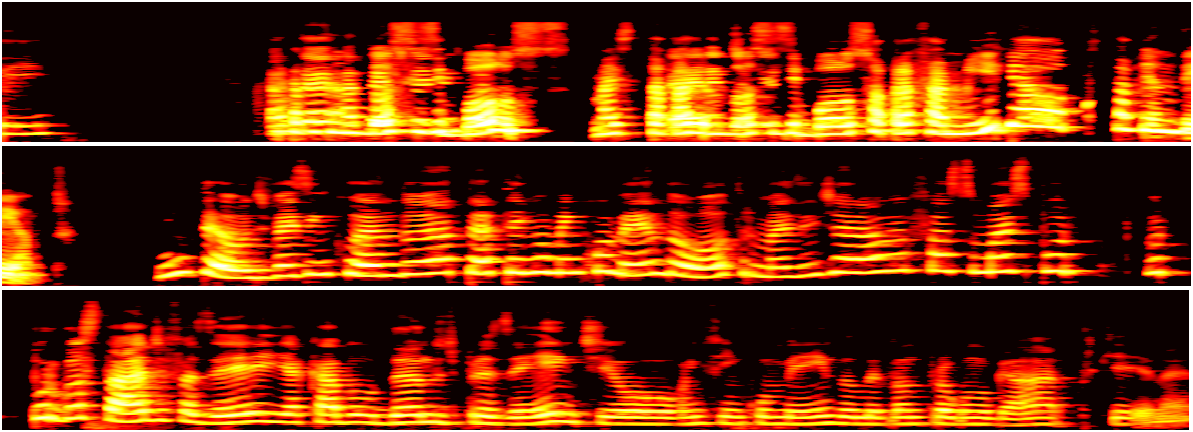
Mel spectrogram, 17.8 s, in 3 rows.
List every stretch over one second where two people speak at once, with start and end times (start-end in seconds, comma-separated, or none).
1.3-2.5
